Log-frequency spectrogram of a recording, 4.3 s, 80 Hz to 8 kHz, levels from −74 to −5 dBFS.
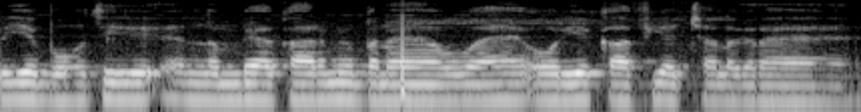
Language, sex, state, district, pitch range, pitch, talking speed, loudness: Hindi, male, Haryana, Jhajjar, 130-135 Hz, 130 Hz, 225 wpm, -23 LUFS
